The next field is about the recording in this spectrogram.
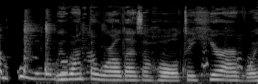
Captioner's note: through translator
